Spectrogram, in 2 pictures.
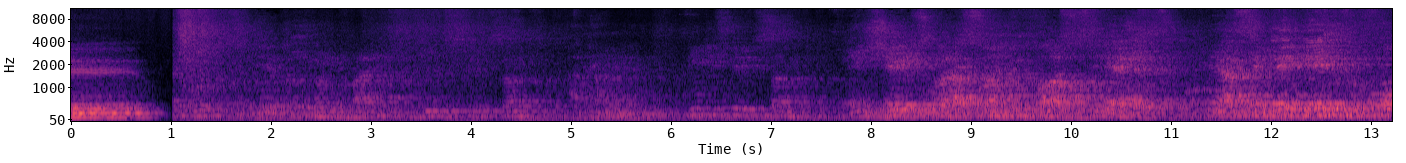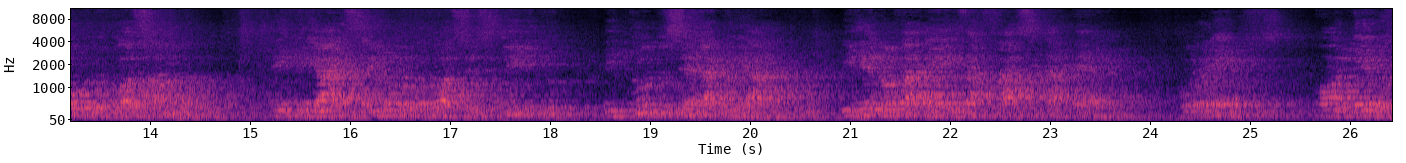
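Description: A group of men and women pray aloud together in a large echoing hall.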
